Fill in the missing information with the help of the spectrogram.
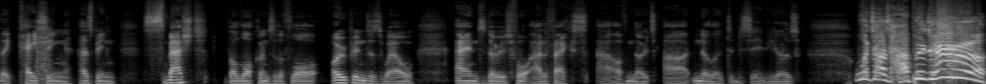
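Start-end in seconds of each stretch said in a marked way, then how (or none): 10.7-12.3 very loud, very high, shrill, enraged booming shout. Voicing a keeper who finds a smashed case: enraged shout. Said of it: "the rage in his voice".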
